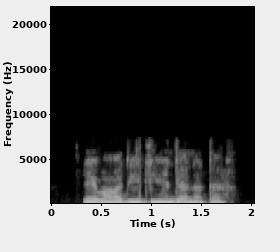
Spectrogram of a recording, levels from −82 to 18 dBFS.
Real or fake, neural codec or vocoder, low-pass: fake; vocoder, 22.05 kHz, 80 mel bands, HiFi-GAN; 7.2 kHz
